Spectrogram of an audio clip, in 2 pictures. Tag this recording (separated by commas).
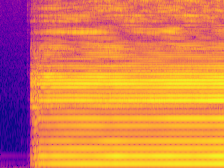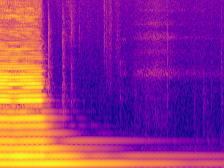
Music, Bowed string instrument, Musical instrument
